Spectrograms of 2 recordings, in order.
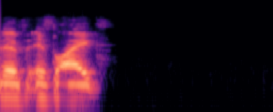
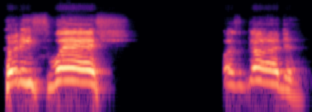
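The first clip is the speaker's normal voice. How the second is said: higher, louder, slow shout-out; calling out; 9 semitones higher, 5 dB louder, slower than usual. Real, not acted. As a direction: call the name out big. Calling out a chat name.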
